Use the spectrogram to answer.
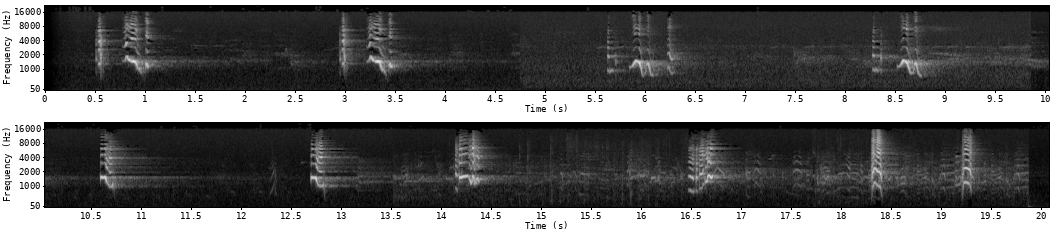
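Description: Noisy friarbird giving a selection of short calls: a series of harsh, nasal, clipped calls spaced a few seconds apart, each loud and abrupt, with quiet gaps between them and no voices.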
